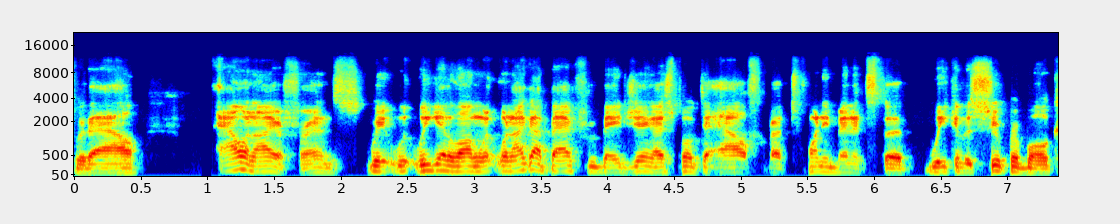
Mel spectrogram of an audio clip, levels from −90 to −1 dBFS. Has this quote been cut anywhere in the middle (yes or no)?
no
